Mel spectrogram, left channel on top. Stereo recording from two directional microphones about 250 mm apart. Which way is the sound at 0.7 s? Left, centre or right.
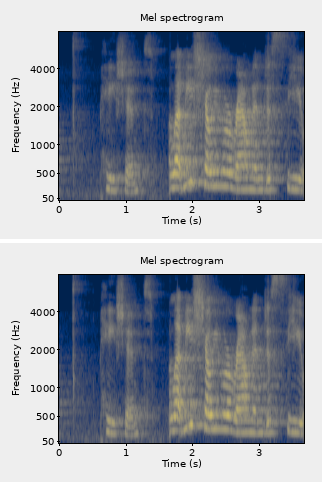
Centre.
